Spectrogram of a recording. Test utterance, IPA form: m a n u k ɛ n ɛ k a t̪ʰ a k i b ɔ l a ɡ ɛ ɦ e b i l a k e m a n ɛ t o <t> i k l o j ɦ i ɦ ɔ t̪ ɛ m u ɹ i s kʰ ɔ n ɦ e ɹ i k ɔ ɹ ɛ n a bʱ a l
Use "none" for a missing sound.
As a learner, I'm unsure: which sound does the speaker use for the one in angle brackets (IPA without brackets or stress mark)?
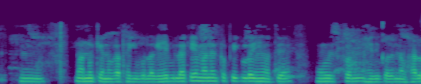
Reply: p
